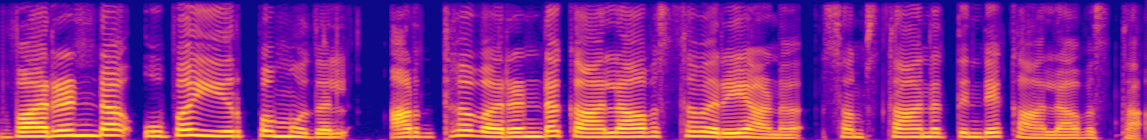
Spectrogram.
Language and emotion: Malayalam, neutral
